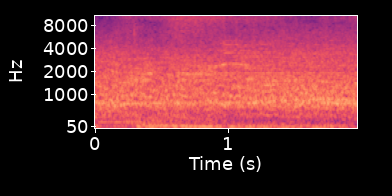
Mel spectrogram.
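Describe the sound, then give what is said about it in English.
A large crowd roars and cheers as a man rolls over covered in thumbtacks, in a steady, loud wash of noise that holds for the full two seconds without letting up. “People are cheering this, JR.”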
